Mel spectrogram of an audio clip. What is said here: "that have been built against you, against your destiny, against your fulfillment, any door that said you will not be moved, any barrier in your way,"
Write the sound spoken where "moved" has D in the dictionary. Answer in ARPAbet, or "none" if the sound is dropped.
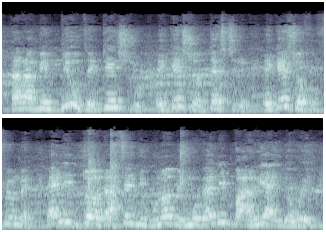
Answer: none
